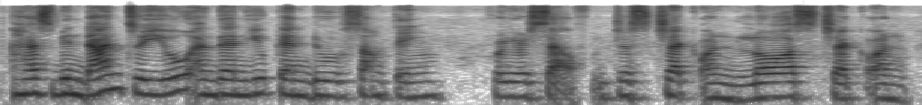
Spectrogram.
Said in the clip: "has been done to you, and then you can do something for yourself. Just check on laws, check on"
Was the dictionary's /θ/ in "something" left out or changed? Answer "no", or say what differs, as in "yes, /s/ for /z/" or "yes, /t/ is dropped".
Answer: yes, /t/ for /θ/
